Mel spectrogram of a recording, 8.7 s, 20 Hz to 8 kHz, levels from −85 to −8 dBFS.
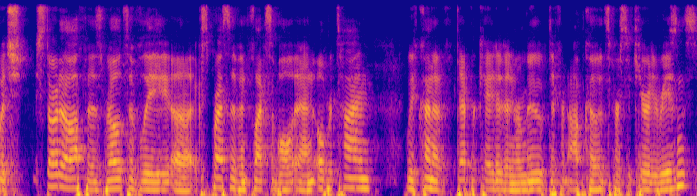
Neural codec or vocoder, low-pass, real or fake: vocoder, 22.05 kHz, 80 mel bands, WaveNeXt; 7.2 kHz; fake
